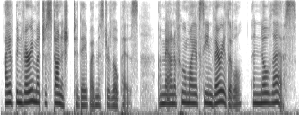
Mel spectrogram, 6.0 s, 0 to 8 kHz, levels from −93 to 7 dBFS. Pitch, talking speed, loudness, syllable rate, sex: 200 Hz, 220 wpm, -19 LUFS, 5.8 syllables/s, female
